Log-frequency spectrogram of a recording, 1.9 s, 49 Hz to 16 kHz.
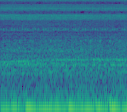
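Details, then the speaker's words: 2002/2003 Acura RSX Type S K20 at idle with the IACV port blocked by a finger: surging stops and rpm drops near 500, then a faint uneven pulse returns as air is let in gradually. Confirms the idle air control valve is stuck. "I'm just letting a little more air in at a time and just letting more and more air in there and then we've got an imcb that's basically stuck"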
